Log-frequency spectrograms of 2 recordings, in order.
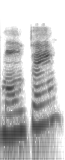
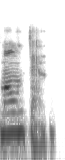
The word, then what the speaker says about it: mountain: Because it's not mountain, it's mountain for them, or the way that they pronounce that.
